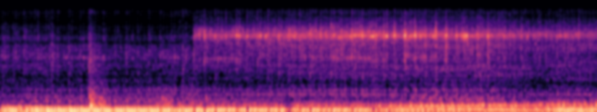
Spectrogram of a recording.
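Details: Chevy Captiva with a bad used replacement engine: rough idle with low uneven knocking about two or three beats a second under the engine hum; internal engine knock.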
